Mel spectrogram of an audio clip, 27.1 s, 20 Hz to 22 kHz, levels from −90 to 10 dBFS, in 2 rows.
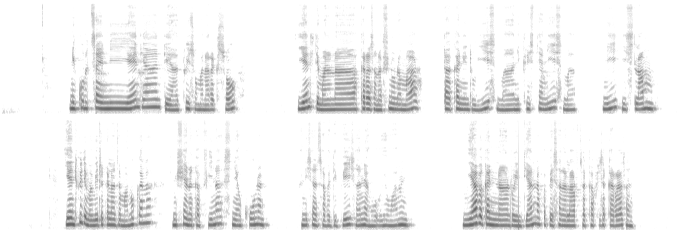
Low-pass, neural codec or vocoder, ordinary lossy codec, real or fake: none; none; none; real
